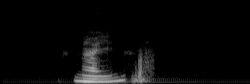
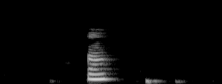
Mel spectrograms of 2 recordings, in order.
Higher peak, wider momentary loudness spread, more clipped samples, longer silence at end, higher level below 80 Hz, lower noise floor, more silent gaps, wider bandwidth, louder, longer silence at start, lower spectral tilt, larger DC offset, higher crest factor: second, -10 dBFS vs -6 dBFS; second, 14 LU vs 21 LU; neither; first, 1 s vs 0.65 s; about the same, -66 dBFS vs -68 dBFS; about the same, -67 dBFS vs -68 dBFS; neither; about the same, 6 kHz vs 5.6 kHz; second, -27 LUFS vs -20 LUFS; about the same, 0.75 s vs 0.85 s; about the same, -9 dB/octave vs -9.5 dB/octave; neither; about the same, 20 dB vs 20 dB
